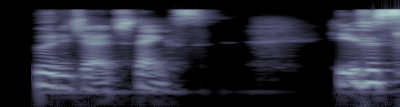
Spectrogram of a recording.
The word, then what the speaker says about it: Buttigieg: Buttigieg. Buttigieg, thanks.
